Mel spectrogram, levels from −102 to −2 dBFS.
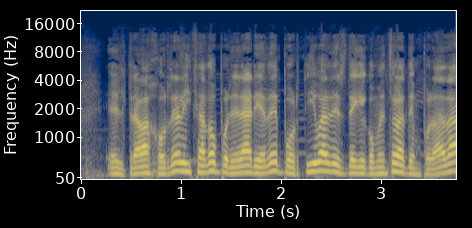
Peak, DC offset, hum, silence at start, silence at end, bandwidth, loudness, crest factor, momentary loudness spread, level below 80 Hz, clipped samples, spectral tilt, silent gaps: -6 dBFS; under 0.1%; none; 0.05 s; 0 s; 13 kHz; -21 LUFS; 14 dB; 4 LU; -52 dBFS; under 0.1%; -6.5 dB/octave; none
